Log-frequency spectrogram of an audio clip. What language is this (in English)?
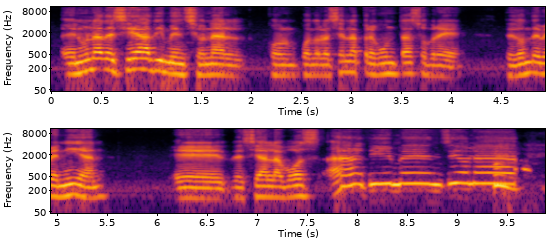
Spanish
